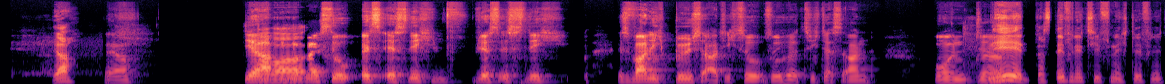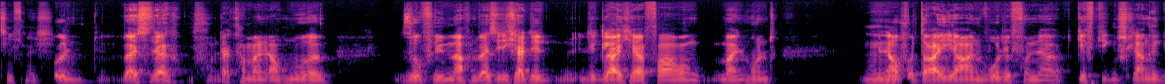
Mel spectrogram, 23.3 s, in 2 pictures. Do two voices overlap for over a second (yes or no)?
no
